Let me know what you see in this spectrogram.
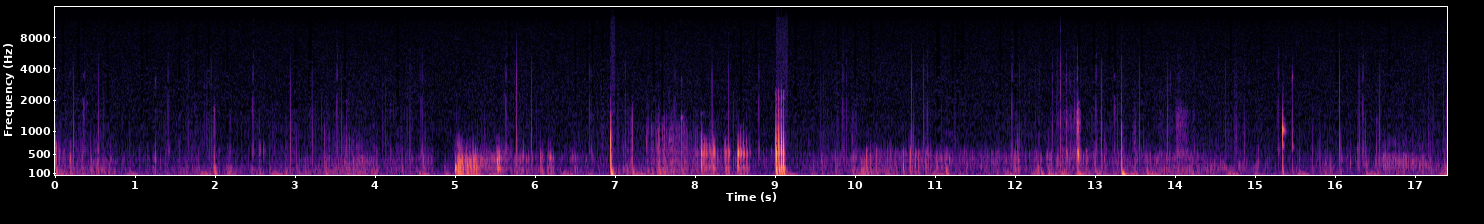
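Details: Irregular gurgling, bubbling and rumbling bowel noises from a large belly with occasional louder squeaks; stomach growling (borborygmi).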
